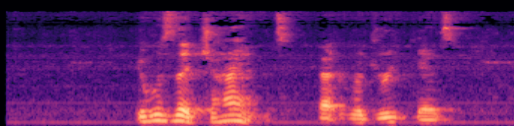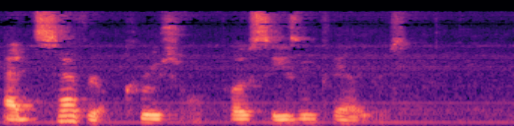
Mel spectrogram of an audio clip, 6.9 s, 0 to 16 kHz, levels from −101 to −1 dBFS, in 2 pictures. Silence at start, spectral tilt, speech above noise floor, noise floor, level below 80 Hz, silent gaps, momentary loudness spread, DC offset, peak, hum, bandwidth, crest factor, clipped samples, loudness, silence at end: 0.9 s; -4.5 dB/octave; 32 dB; -52 dBFS; -58 dBFS; none; 16 LU; under 0.1%; -2 dBFS; none; 11.5 kHz; 20 dB; under 0.1%; -20 LUFS; 0.75 s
